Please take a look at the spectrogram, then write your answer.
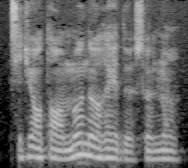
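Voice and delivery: usual speaking voice

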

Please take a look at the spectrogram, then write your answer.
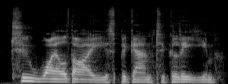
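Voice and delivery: plain reading voice

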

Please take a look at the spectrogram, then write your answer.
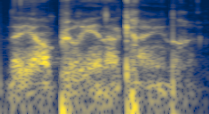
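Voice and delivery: ordinary delivery, nothing marked

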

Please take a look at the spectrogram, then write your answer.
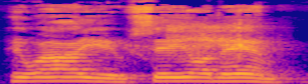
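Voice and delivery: loud demanding. Real, not acted. Provoking the spirit aloud.

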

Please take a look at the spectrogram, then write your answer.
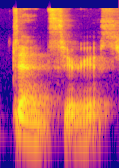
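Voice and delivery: hushed, grave whisper. Acted. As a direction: say it like a secret. Sister answers in secrecy.

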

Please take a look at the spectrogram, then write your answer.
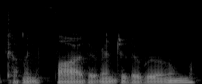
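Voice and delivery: plain reading voice

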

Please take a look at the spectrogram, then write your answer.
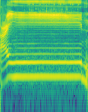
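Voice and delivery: আইন drawn out long and squeezed from the middle of the throat; pressed ain. Shown as a demonstration. Teacher shows students the pressed throat আইন, long and held. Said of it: "একটু চেপে উচ্চারণ করতে হবে".

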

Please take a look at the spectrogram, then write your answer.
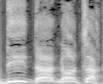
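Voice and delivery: thousands roaring 'דידנו צח', high and very slow; crowd shouting cheer. Retold or imitated. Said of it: "הם עמדו בצד, רבותיי, אלפים של אנשים".

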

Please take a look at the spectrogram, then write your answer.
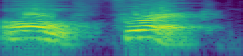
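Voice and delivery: loud, high, rapid panic shout; real high-pitched alarm, full volume; panicked yell. Real, not acted. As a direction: yell it in a sudden scramble. Sudden forced escape in game.

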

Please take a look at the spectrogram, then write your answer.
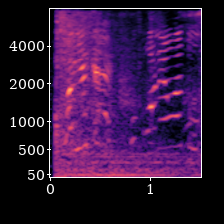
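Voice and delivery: high, loud startled yell; startled shout. Real, not acted. Friend in the cage sees the animal put inside and shouts in alarm.

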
